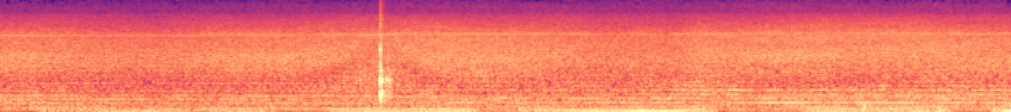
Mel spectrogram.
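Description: A low, steady hum under a soft airy hiss, no scraping or squeal; the table fan is running quietly and evenly.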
